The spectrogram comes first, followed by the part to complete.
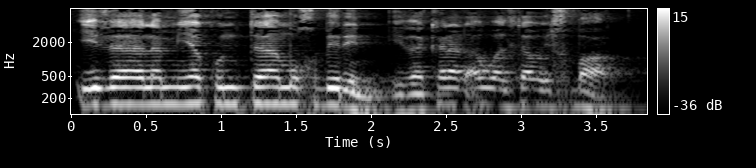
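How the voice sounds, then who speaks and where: A man with an Egyptian accent teaching Quran recitation rules to a class, quizzing students with fill-in questions and chanting quoted verse lines slowly. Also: on the high side, fairly even intonation, mellow, echoey room. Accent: Egyptian Arabic.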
